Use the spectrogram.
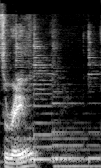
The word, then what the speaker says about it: Thrayle: So have you and do I pronounce it Thrayle?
